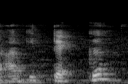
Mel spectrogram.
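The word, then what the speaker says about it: architect: वास्तुकला, आर की, आर, आर की, देखिए सी एच यहाँ पर क पढ़ा गया, आर्किटेक्ट।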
